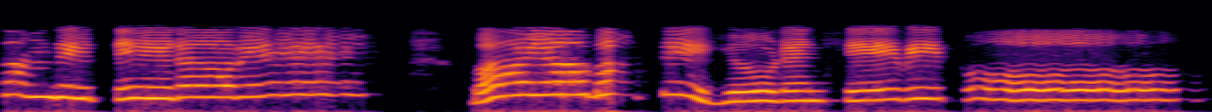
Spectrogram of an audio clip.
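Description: A woman singing a gospel song solo, in phrases with wavering held notes. A short pause about two seconds in drops to silence, with no accompaniment heard under it.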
